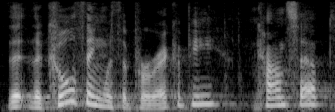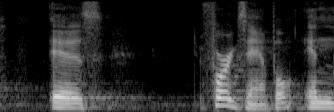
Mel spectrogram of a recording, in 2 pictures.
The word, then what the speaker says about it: pericope: It's spelled like pericope, P-E-R-I-C-O-P-E.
